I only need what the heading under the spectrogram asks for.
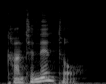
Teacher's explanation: Continental, secondary stress on the first syllable and then primary stress on the third syllable.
